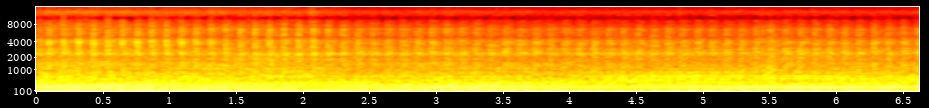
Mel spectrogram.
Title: Porsche Cayman S, 2008, Bore Score, Engine Sound, Ticking Sound,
